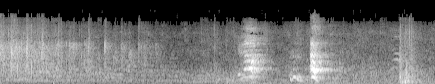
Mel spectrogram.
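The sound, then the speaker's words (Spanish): A crowd applauds on Holy Thursday as the image of the Cristo de la Buena Muerte is placed on its throne, with dense, steady clapping that gradually thins out, followed by a few louder bursts of sound rising over the fading claps. “Ya está entronizado, el aplauso, la imagen del Cristo de la Buena Muerte en su trono.”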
